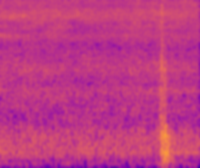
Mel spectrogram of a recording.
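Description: Steady running noise of a car engine idling, with one short sudden sound, falling in pitch, about one and a half seconds in.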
